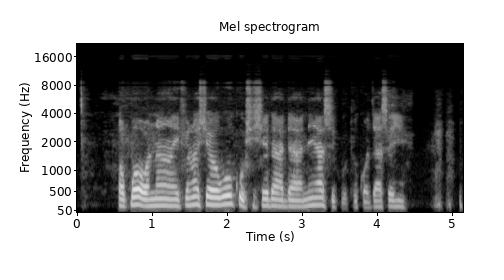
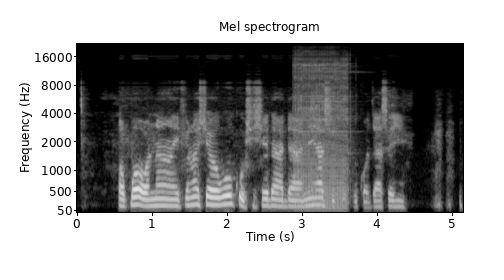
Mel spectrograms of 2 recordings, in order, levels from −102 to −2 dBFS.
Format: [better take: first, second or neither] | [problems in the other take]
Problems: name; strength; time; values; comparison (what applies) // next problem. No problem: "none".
first | background sound (Tools); 13 dB below the speech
